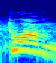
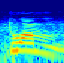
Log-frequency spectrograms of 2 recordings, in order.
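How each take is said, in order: First: It has a w glide and ends in m. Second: The same.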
